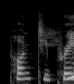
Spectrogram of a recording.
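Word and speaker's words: Pontypridd: all so that's interesting the D is silent is it Ponty priest yeah it's yeah priest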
